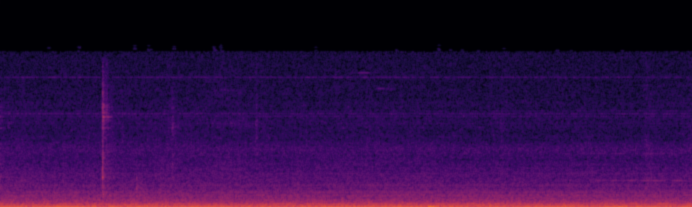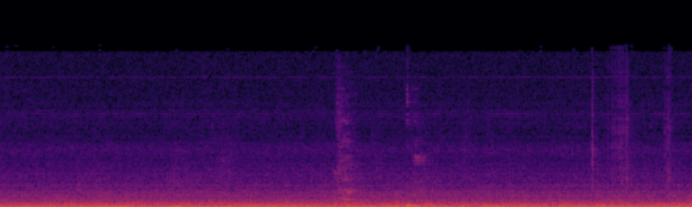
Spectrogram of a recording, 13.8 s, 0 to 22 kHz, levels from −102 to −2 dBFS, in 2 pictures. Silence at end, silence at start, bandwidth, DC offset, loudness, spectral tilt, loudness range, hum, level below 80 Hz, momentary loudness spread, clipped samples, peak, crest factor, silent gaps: 0 s; 0 s; 16.5 kHz; under 0.1%; -47 LUFS; -7 dB/octave; 1 LU; none; -46 dBFS; 2 LU; under 0.1%; -30 dBFS; 14 dB; none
